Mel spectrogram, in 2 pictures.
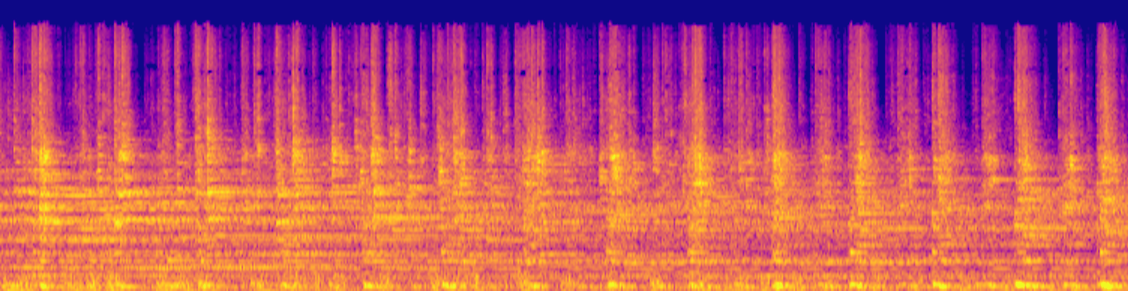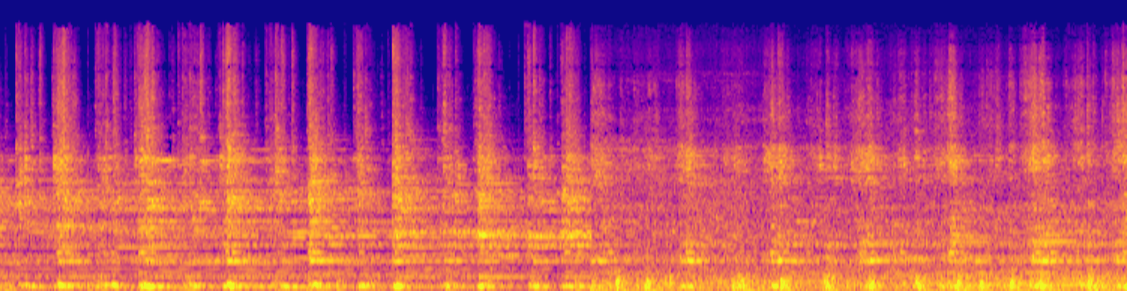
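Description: Large Swiss cowbells (Treicheln) swung in unison by a marching group, a continuous rhythmic clanging with many overlapping ringing tones.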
